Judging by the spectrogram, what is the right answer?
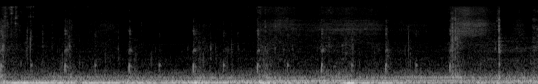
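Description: Car driving, heard from inside the cabin: steady low engine and road rumble, with light ticks at uneven spacing.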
